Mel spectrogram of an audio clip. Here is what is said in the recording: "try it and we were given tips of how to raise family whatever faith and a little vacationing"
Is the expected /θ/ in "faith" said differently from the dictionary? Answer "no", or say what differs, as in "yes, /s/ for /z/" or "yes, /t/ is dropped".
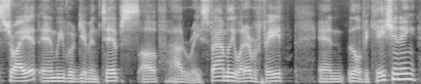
no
